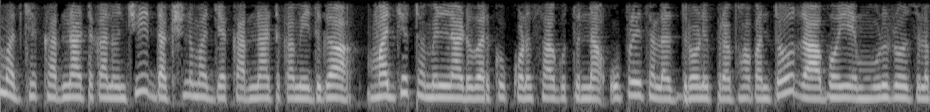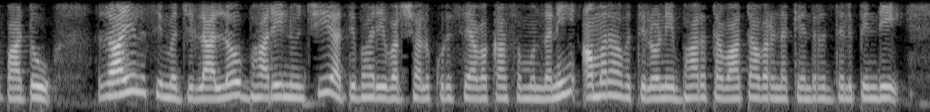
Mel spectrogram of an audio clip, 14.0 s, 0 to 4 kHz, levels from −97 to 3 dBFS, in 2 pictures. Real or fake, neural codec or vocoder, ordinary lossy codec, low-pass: real; none; Opus, 64 kbps; 3.6 kHz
